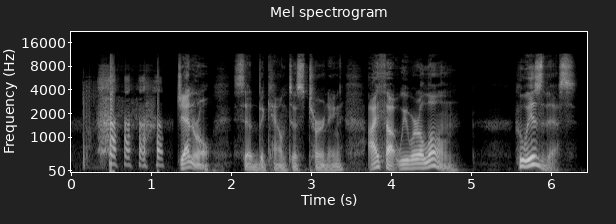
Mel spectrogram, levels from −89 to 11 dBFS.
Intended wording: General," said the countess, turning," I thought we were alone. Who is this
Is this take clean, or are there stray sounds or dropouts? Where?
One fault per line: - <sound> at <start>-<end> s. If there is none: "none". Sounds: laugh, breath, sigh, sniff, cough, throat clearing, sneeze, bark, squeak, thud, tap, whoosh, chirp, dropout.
- laugh at 0.1-1.2 s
